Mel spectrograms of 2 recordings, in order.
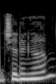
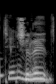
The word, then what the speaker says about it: Gillingham: Did I say that right? Gillingham? – Gillingham.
